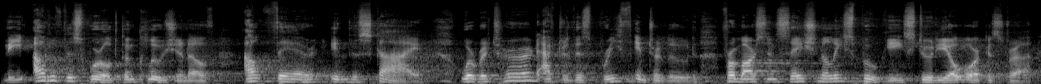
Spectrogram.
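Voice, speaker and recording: Casting: arch macabre male radio host, slow and low, drenched in cavernous reverb. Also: big pitch swings. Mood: grandly spooky. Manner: pompous, theatrical, tongue-in-cheek menace. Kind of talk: old-time horror radio announcing.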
